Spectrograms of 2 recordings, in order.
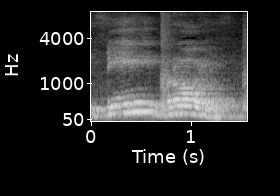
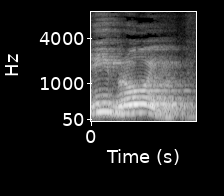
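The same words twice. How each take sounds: First: The name is said with a German pronunciation. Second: The name is said with a French pronunciation. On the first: "is the pronunciation in German language" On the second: "it is a French scientist and uh, the pronunciation is de Broglie"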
